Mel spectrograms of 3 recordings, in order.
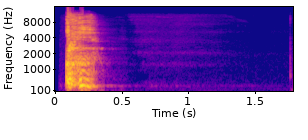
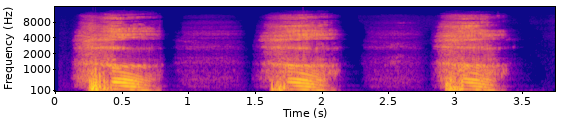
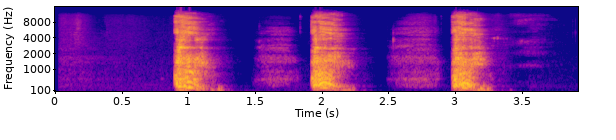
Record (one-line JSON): {"cough_length": "1.8 s", "cough_amplitude": 32768, "cough_signal_mean_std_ratio": 0.26, "exhalation_length": "3.8 s", "exhalation_amplitude": 26596, "exhalation_signal_mean_std_ratio": 0.48, "three_cough_length": "3.9 s", "three_cough_amplitude": 32166, "three_cough_signal_mean_std_ratio": 0.33, "survey_phase": "beta (2021-08-13 to 2022-03-07)", "age": "65+", "gender": "Male", "wearing_mask": "No", "symptom_none": true, "smoker_status": "Never smoked", "respiratory_condition_asthma": false, "respiratory_condition_other": false, "recruitment_source": "REACT", "submission_delay": "1 day", "covid_test_result": "Negative", "covid_test_method": "RT-qPCR"}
